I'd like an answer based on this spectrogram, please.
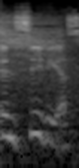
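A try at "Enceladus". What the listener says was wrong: Well, how come you're not saying the L?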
